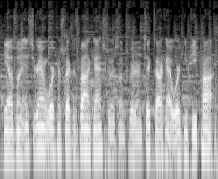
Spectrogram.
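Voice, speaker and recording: A man's voice: on the low side, fairly even intonation, fast, over music. A young man hosting a podcast, bantering casually with crude jokes. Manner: laid-back, joking, crude banter. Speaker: podcast host. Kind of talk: casual chat.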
